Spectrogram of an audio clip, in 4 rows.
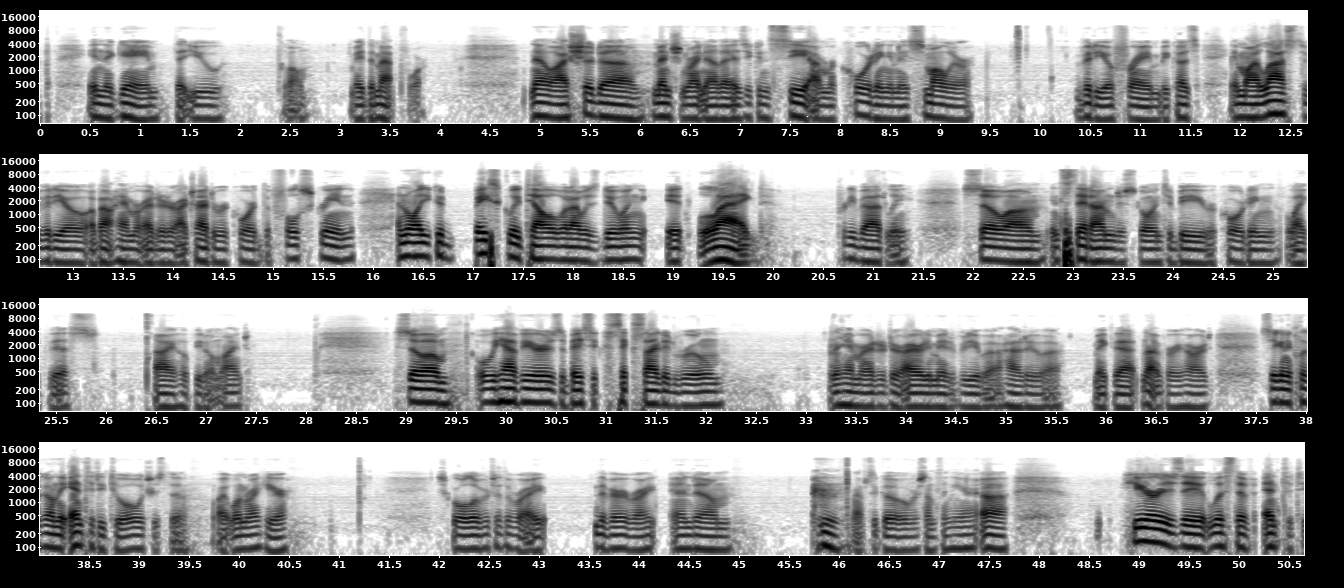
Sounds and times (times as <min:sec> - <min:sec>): Speech: 0:00.0 - 0:03.9, 0:04.8 - 0:27.5, 0:28.9 - 0:32.3, 0:33.2 - 0:40.6, 0:42.0 - 0:45.0, 0:45.8 - 0:47.8, 0:48.8 - 0:50.6.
